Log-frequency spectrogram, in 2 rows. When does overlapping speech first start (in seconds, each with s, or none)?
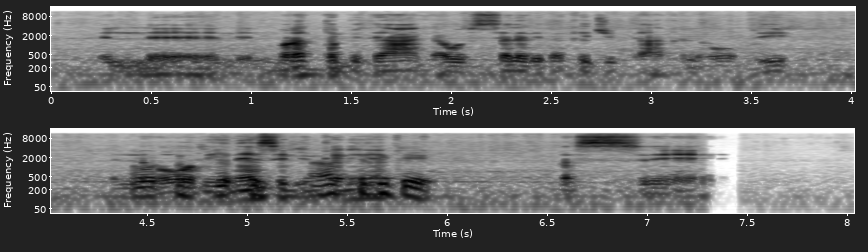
4.4 s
